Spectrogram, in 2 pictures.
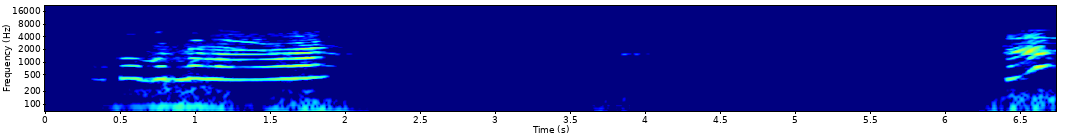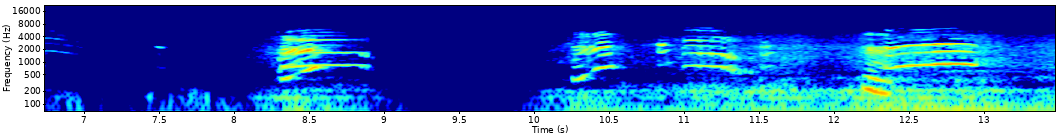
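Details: Kittens kept as pets alongside baby squirrels that a cat is nursing; a series of meows, first steady and drawn out, then quick rising and falling mews repeated over low rumbling handling noise.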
